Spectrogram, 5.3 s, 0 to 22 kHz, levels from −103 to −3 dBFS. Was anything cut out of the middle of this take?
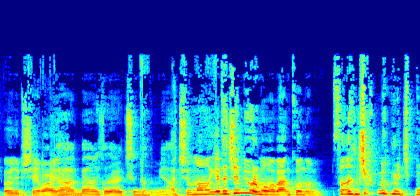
yes; 2 cuts; at 1.3 s, 2.8 s

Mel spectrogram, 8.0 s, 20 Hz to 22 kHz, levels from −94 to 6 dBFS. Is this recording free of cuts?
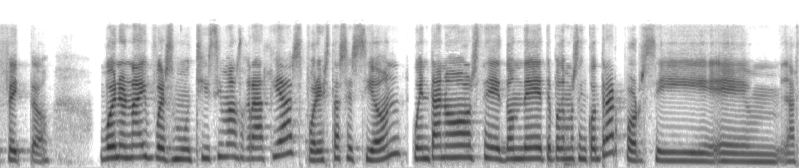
no; 2 cuts; at 3.1 s, 4.1 s

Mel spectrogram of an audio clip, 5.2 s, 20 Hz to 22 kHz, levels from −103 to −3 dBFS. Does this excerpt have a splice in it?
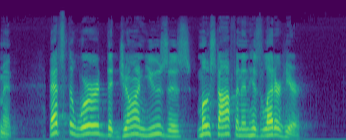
yes; 1 cut; at 2.9 s

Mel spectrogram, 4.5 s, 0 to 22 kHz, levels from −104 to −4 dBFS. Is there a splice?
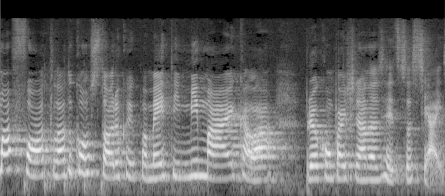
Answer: no; 0 cuts

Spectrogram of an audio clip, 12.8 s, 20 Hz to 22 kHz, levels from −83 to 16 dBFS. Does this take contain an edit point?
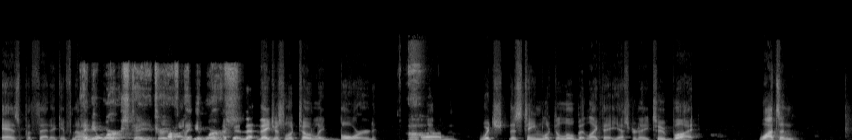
no; 0 cuts

